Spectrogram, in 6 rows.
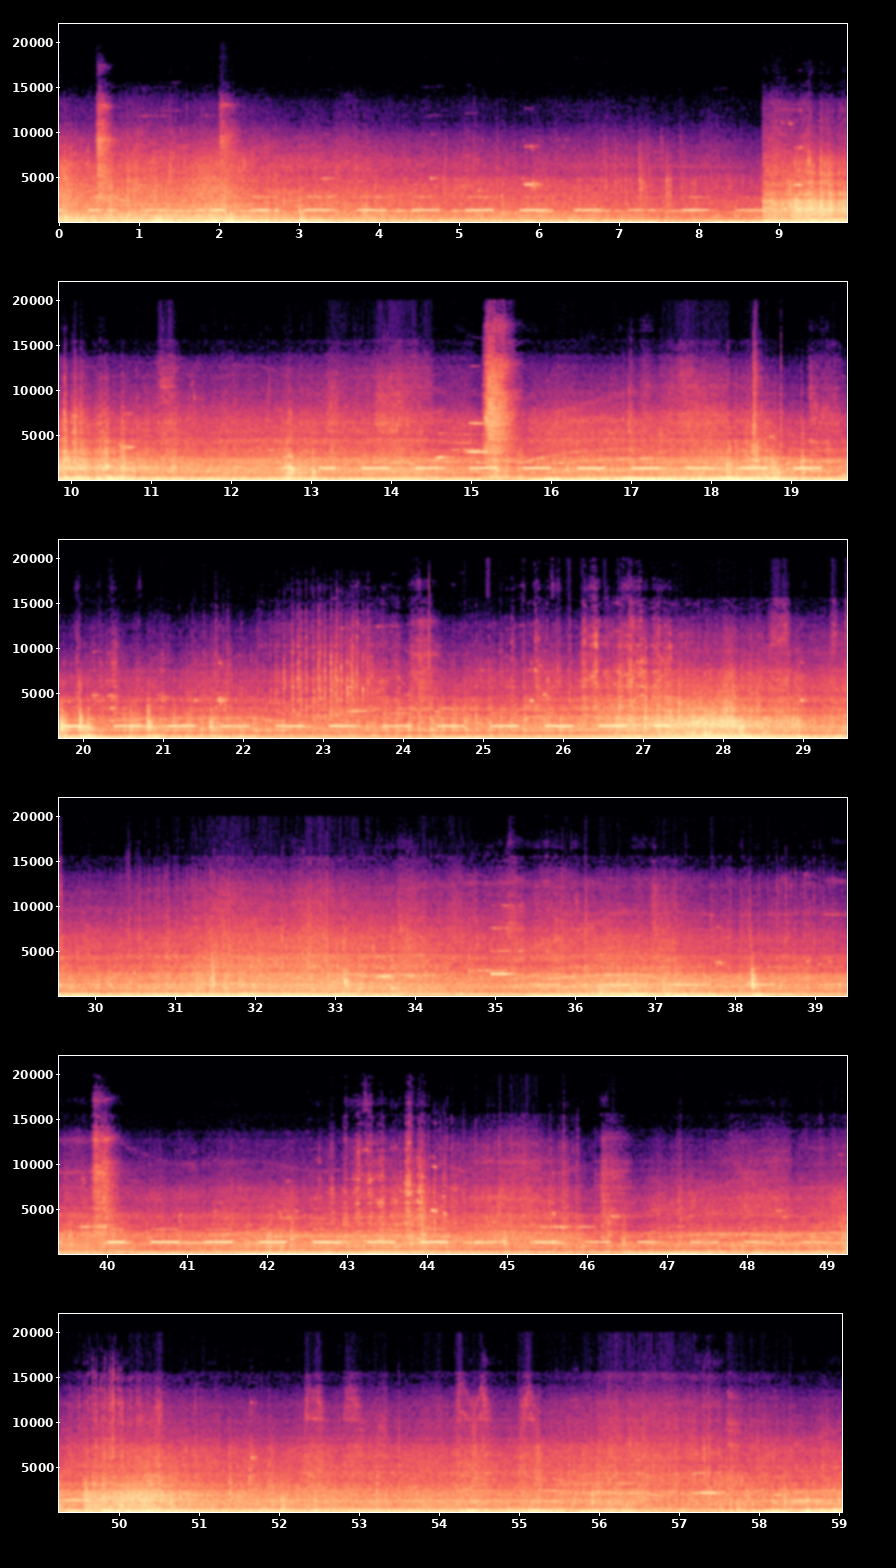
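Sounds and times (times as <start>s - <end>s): diesel machinery engine: 0.0s - 59.0s
reversing alarm beeping: 0.4s - 8.8s, 13.1s - 27.5s, 39.9s - 49.8s.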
